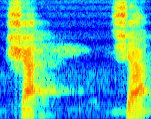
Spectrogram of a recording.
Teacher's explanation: di sini ada udara menyebar antara lidah dan langit-langit, ada udara menyebar ke seluruh penjuru. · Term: shin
